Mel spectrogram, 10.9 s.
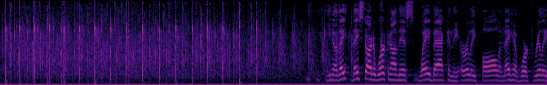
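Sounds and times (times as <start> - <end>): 
audience applause: 0.0 - 7.2
speech: 6.6 - 10.9.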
